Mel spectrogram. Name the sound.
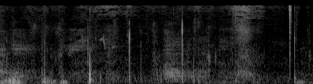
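running footsteps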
